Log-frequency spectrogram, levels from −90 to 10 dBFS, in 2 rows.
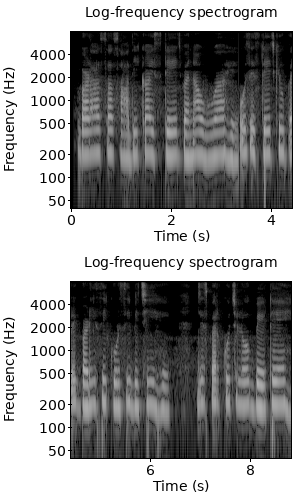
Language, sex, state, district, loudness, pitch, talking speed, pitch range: Hindi, female, Maharashtra, Sindhudurg, -31 LUFS, 195 Hz, 150 wpm, 185-205 Hz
